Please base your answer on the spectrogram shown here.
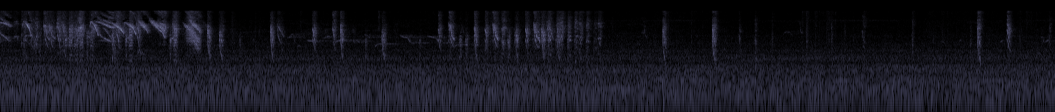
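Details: Black-headed weaver repairing its nest at Quinta do Lago, Portugal: bursts of high, buzzy, sizzling chatter in the first two seconds and again near five seconds, followed by scattered sharp ticks and short chirps.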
